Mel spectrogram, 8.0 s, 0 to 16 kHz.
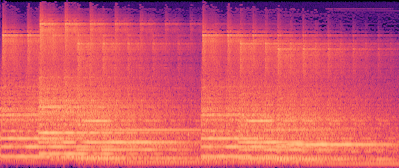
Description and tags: Pitched Bell 03
2, bell, iris, low, pitched, sampled, slow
